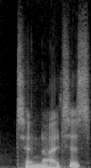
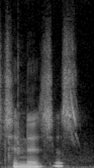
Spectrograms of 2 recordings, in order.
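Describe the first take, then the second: First: "tinnitus" said tuh-NIGHT-us; "tinnitus" tried as tin-EYE-tus; long-i pronunciation. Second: "Tinnitus" said TIN-uh-tus, rising; "Tinnitus" tried as TIN-ih-tus, as a question; short-i pronunciation. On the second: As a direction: stress the first syllable of "Tinnitus". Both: Shown as a demonstration. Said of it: "How to pronounce".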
